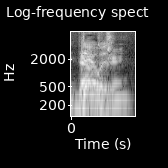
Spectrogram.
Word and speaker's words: Tao Te Ching: Tao Te Ching.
